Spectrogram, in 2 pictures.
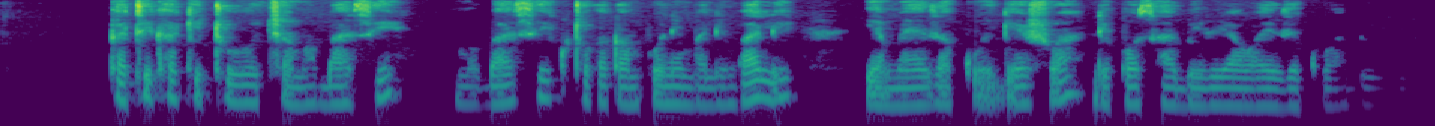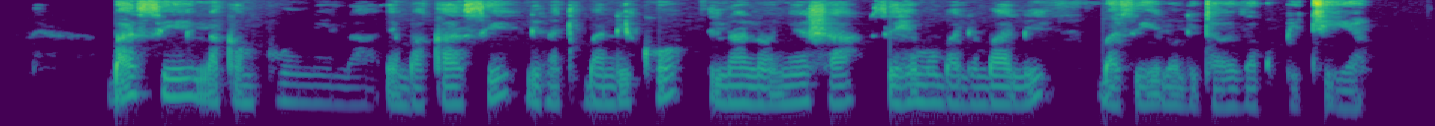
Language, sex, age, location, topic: Swahili, female, 25-35, Nairobi, government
